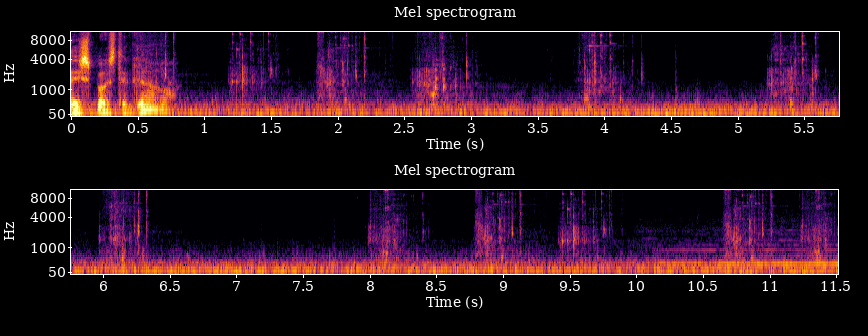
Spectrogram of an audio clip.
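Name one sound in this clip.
Stone tiles click and scrape as they turn.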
